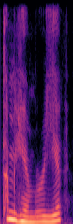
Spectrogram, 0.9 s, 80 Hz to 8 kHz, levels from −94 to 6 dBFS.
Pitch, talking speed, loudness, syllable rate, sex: 210 Hz, 195 wpm, -14 LUFS, 6.5 syllables/s, female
